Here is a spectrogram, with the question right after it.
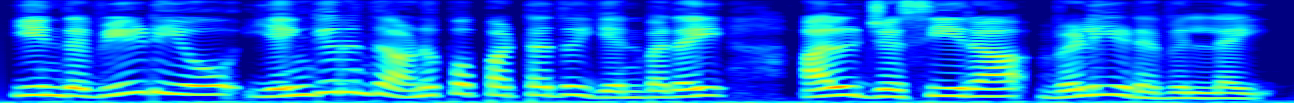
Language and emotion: Tamil, neutral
